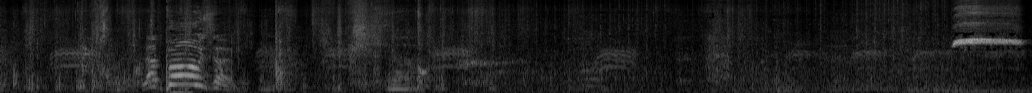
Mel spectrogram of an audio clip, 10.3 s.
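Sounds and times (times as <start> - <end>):
speech: 1.7 - 2.5, 3.9 - 4.3
whistle blasts signalling to get up: 9.5 - 10.3.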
